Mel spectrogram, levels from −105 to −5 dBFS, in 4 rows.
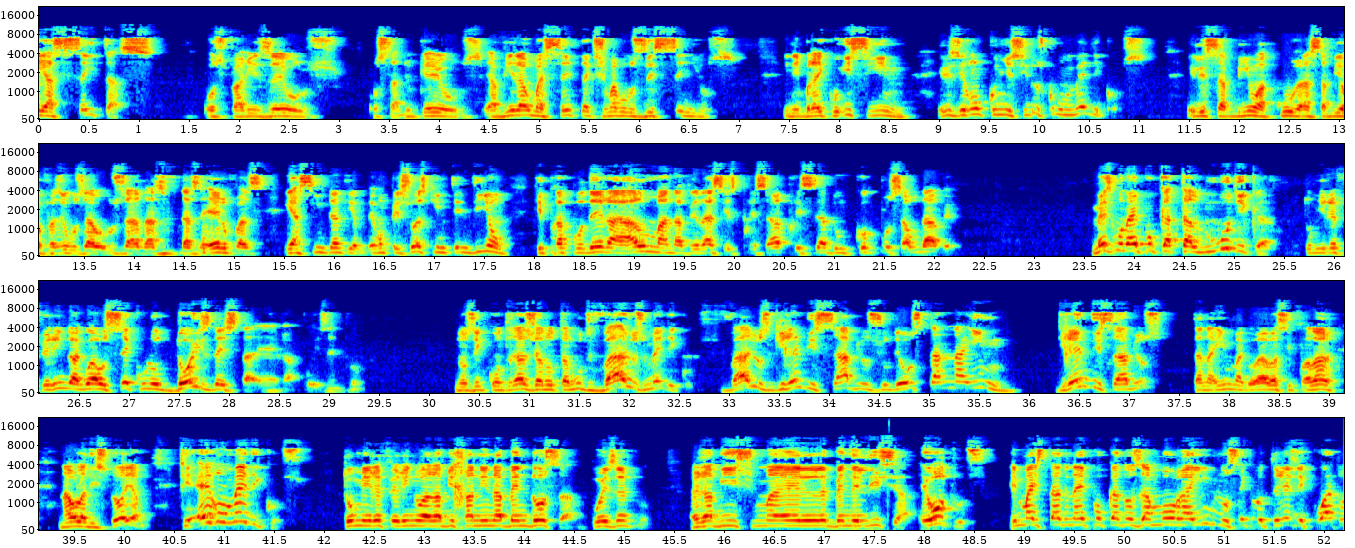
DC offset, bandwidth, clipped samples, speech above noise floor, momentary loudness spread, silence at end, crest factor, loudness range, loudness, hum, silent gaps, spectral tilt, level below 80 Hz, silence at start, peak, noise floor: under 0.1%; 11 kHz; under 0.1%; 68 dB; 14 LU; 0 s; 18 dB; 6 LU; -16 LUFS; none; none; -1.5 dB/octave; -64 dBFS; 0 s; 0 dBFS; -86 dBFS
